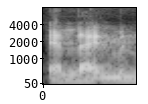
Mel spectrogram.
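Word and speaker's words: alignment: যেটা সিলেবাস করা চাইছিলাম এলাইনমেন্ট বলে শব্দটা আছে এল আই জি এন এলাইনমেন্ট Jitu Geneva সাইলেন্টস না এলাইনমেন্ট বলি কয় এলাইনমেন্ট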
